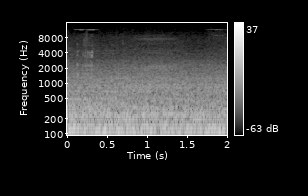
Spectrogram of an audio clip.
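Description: Steady low rumble of a Jeep's engine and road noise, heard from inside the cabin while it is driven.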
